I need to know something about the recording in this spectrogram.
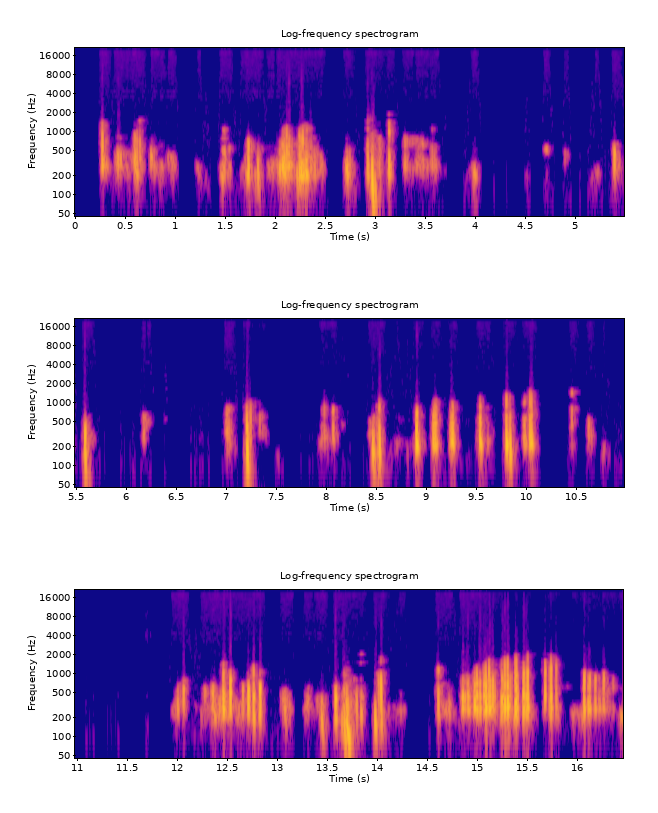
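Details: Irregular gurgling and rumbling bursts with brief pauses from the stomach: ordinary stomach growling, normal bowel sounds (borborygmi).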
